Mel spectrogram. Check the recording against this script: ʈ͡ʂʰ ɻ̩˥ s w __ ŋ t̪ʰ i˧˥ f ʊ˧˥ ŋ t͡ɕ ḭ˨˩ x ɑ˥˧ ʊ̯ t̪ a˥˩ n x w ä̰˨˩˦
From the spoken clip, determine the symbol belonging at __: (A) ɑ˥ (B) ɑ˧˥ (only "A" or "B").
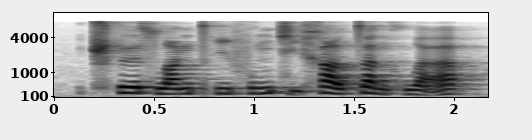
B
